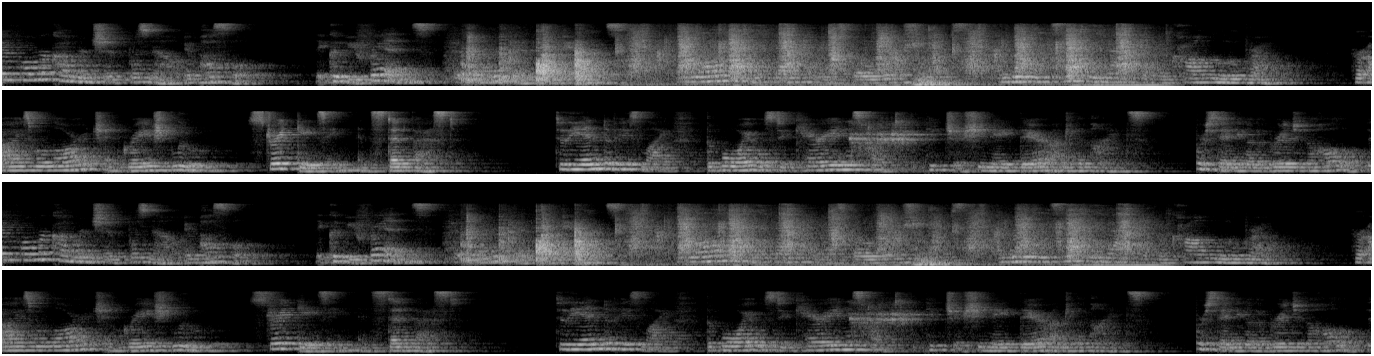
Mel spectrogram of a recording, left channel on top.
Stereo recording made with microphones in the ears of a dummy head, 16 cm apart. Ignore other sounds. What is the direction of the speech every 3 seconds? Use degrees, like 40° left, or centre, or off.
20° right, 20° right, 20° right, 20° right, centre, 50° left, 30° left, centre, 20° right.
